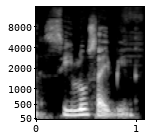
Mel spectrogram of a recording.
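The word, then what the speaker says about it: psilocybin: cyber से हो जाएगा सिलो साइबीन सिलो साइमन पी साइलेंट है इसमें हो जाएगा सिलो साइबीन य हो जाएगा सिलो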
